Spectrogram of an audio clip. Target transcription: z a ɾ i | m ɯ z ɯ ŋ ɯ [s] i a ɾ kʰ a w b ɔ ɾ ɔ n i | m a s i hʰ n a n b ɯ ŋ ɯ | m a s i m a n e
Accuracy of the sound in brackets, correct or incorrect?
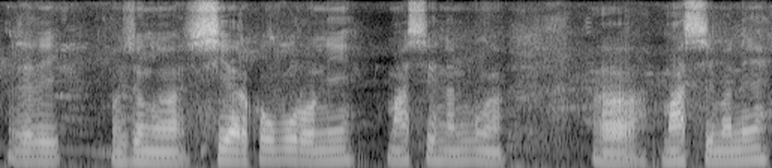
correct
